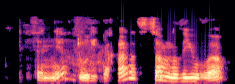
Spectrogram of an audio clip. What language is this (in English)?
Kabyle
